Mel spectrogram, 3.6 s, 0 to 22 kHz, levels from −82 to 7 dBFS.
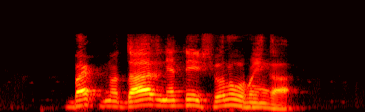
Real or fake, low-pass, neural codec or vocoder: fake; 7.2 kHz; codec, 16 kHz, 1 kbps, X-Codec, HuBERT features, trained on general audio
